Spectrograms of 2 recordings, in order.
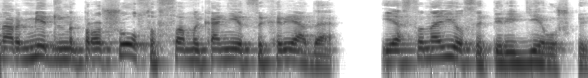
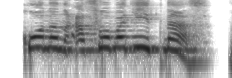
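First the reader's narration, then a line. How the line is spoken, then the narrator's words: Sudden shout, young woman. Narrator (Russian): внезапно крикнула одна из девушек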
